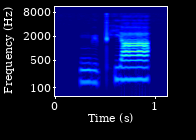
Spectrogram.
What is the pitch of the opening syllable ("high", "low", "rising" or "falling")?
low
